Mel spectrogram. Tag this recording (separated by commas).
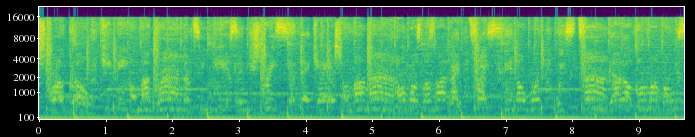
Music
